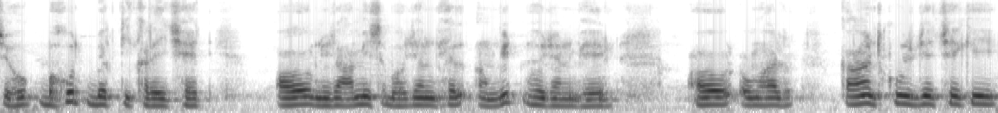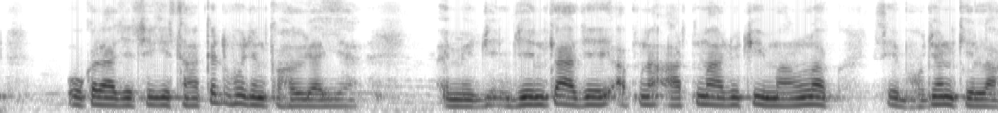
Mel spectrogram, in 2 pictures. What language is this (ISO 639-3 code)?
mai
